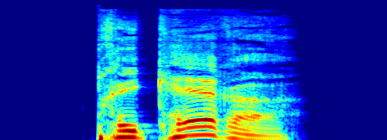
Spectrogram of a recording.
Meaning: 1. comparative degree of prekär 2. inflection of prekär: strong/mixed nominative masculine singular 3. inflection of prekär: strong genitive/dative feminine singular
- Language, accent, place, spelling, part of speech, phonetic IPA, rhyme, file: German, Germany, Berlin, prekärer, adjective, [pʁeˈkɛːʁɐ], -ɛːʁɐ, De-prekärer.ogg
